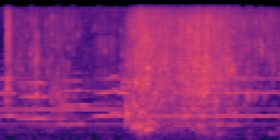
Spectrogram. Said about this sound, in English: Breathless, the servants watched as Naaman once more dipped under the water.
